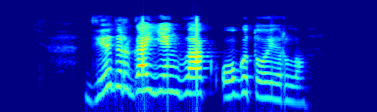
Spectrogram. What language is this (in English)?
Mari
